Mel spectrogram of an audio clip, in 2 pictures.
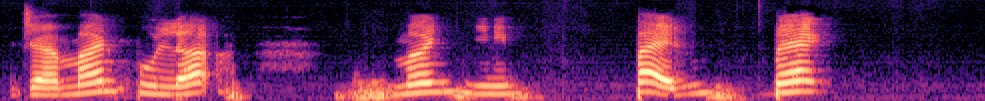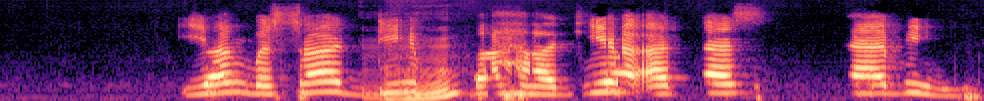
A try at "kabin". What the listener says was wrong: Kabin, jangan sebut kabin. kabin. Kabin. Kabin sebutan dalam bahasa Inggeris. Dalam bahasa Melayu kita sebut kabin.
